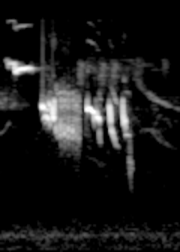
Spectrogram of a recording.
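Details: European robin singing a short phrase: a thin high whistle, then a fast jumble of twittering notes and a few clipped, falling chirps, in a quiet setting.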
